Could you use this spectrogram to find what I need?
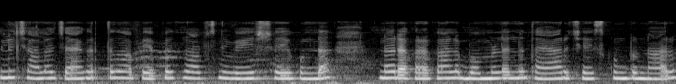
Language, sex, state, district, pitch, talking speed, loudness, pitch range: Telugu, female, Andhra Pradesh, Visakhapatnam, 280 Hz, 125 wpm, -15 LUFS, 275-295 Hz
